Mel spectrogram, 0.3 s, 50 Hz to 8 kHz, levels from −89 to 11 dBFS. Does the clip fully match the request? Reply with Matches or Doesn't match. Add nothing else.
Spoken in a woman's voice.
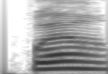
Matches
